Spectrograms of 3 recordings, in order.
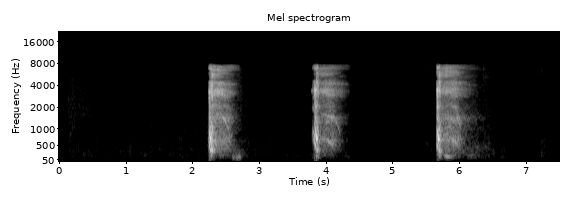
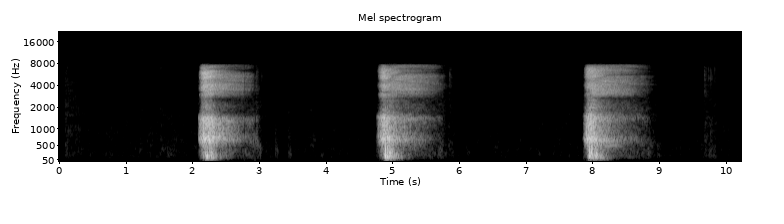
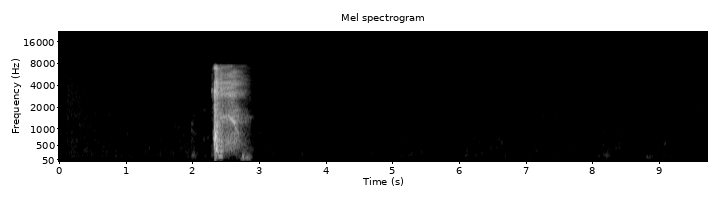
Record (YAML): three_cough_length: 7.5 s
three_cough_amplitude: 31915
three_cough_signal_mean_std_ratio: 0.2
exhalation_length: 10.2 s
exhalation_amplitude: 31535
exhalation_signal_mean_std_ratio: 0.26
cough_length: 9.7 s
cough_amplitude: 29062
cough_signal_mean_std_ratio: 0.11
survey_phase: alpha (2021-03-01 to 2021-08-12)
age: 45-64
gender: Female
wearing_mask: 'No'
symptom_none: true
smoker_status: Ex-smoker
respiratory_condition_asthma: false
respiratory_condition_other: false
recruitment_source: REACT
submission_delay: 5 days
covid_test_result: Negative
covid_test_method: RT-qPCR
